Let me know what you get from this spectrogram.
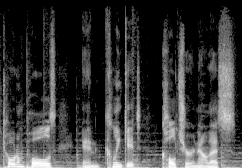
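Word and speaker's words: Tlingit: which is known for its totem poles and clinkit culture. And now that's pronounced correctly. Although spelled t l i n g i t. It is clinkit culture.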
